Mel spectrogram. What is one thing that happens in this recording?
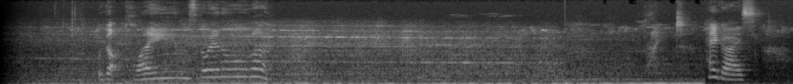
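A young woman speaks close by with an expressive, sing-song voice.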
